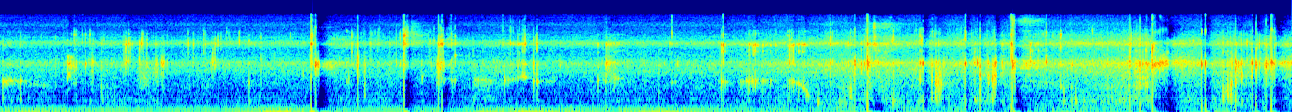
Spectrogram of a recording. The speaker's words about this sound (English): You like the sucking noise?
